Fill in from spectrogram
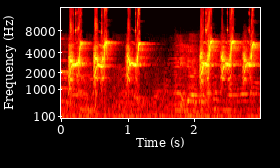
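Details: Lesser green leafbird, cucak ijo mini, giving gacor lure song: loud bright notes that jump between two pitches, three at first, a short pause, then three more in quick succession.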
